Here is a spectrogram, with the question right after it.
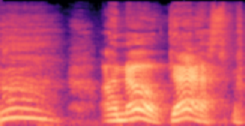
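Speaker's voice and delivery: loud, high mock astonishment; mock shock. Host jokes about revealing his skin tone, mock shock. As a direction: exclaim it in hammed-up shock.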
